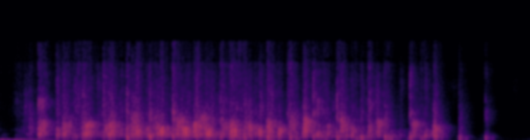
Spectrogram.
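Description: A crowd applauds a group of speakers after their talks, with dense, sustained clapping for about four seconds, then it thins to a few scattered claps and stops. A low steady hum sits underneath at the start.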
